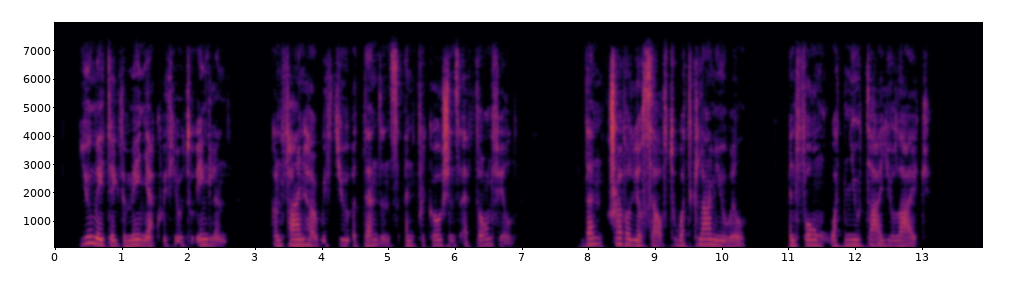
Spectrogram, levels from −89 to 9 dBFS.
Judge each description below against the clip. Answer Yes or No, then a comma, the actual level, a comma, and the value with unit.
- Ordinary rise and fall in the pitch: No, narrow, 1.9 semitones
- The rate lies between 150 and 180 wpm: No, average, 140 wpm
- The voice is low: No, medium, 175 Hz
